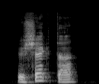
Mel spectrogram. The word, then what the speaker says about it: ursäkta: Ursäkta. – Note that the S in word 9 is pronounced sh because it follows an R.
